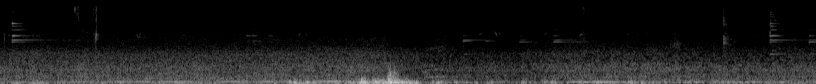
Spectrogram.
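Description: A few short, high chiming notes ringing out at scattered moments over a steady low hum, with a loud low thump about halfway through.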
